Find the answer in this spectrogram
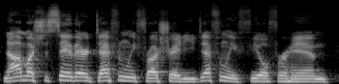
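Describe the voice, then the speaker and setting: A man hosting a casual race recap video. He talks excitably, chuckles often and repeats words. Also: fairly high pitch, quick pace, slight background noise. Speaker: racing video host.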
